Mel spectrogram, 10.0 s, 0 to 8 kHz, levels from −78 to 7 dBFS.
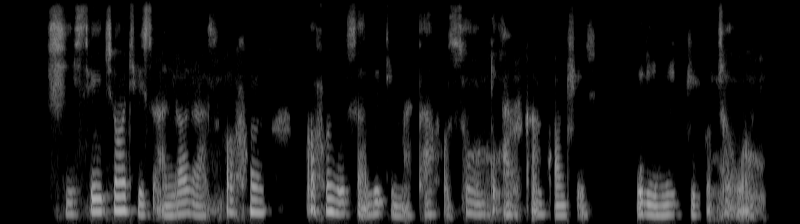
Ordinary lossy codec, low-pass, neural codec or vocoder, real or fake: none; none; codec, 16 kHz, 2 kbps, FreqCodec, larger model; fake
